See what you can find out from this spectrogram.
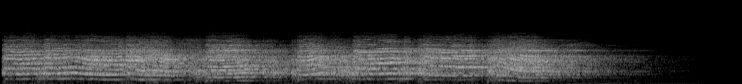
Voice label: Distant PA Voice; Warframe; Ambience; Entrati; Dante Unbound Leverian

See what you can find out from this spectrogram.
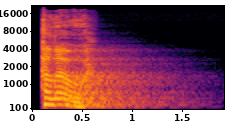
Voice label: Crew Greet, Female; Dialog; en; Warframe; Railjack Crew; New Loka

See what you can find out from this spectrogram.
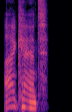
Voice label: Crew Reject, Female; Dialog; en; Warframe; Railjack Crew; New Loka

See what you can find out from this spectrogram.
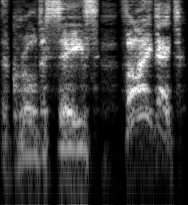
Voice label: Sight Lost Shout Soldier Sword Agent Male, Battle; Sinecure

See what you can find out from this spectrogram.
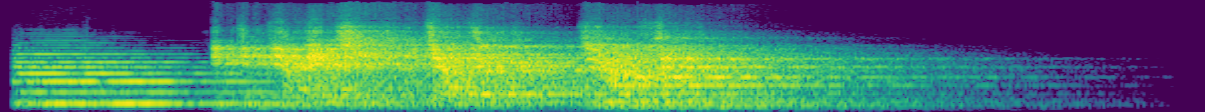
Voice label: Guild Announcer; Warframe

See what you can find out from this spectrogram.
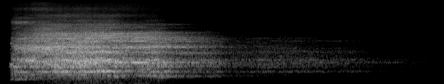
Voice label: Whisper Pain; Enemies; Stalker Acolyte

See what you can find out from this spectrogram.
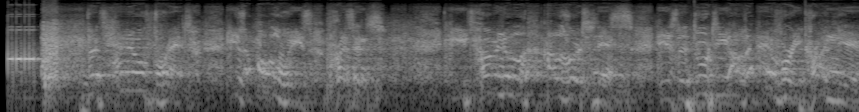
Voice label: Announcements, Radio Interceptions; Grineer Announcer

